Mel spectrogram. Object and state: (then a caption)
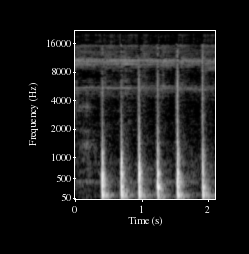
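Hollow RV wall between studs. Six knocks on a Class C RV wall panel, tapping a spot between studs with no stud behind it. Each knock is a short, dull, hollow thud centered in the low mids that dies away almost at once. The result is the hollow sound of an empty wall section.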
